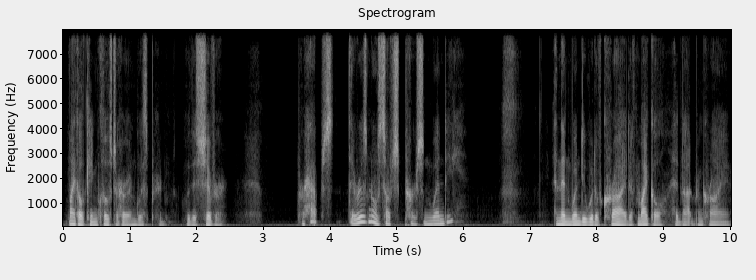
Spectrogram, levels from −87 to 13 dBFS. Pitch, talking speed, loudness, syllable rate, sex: 120 Hz, 175 wpm, -20 LUFS, 5.8 syllables/s, male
